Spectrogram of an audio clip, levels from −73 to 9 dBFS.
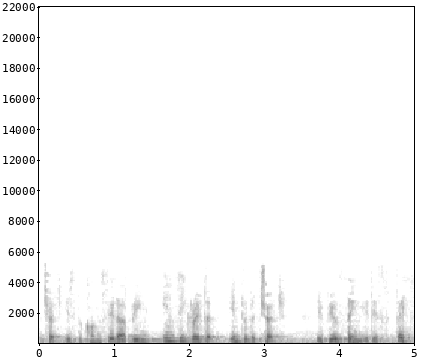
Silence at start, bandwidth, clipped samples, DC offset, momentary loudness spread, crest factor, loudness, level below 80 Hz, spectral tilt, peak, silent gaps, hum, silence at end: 0 s; 5.4 kHz; under 0.1%; under 0.1%; 9 LU; 18 dB; -33 LUFS; -60 dBFS; -9.5 dB/octave; -14 dBFS; none; none; 0 s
